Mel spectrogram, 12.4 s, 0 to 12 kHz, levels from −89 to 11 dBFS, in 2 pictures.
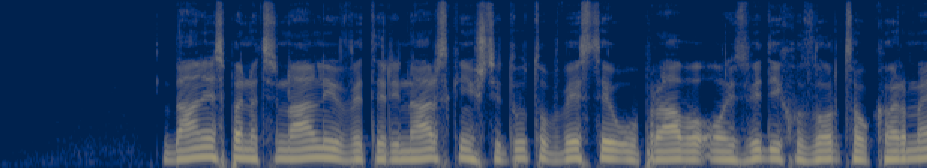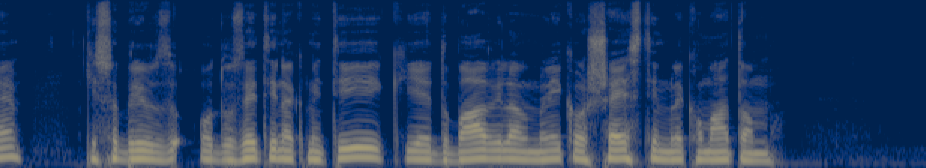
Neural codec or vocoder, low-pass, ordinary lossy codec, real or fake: none; none; none; real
